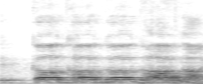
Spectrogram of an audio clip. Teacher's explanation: कंठ से क ख ग घ ङ यानी कि क वर्ग में आते हैं, वो कंठ से बोले जाते हैं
